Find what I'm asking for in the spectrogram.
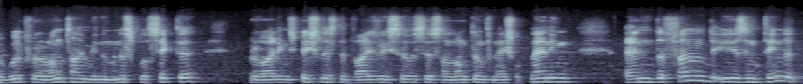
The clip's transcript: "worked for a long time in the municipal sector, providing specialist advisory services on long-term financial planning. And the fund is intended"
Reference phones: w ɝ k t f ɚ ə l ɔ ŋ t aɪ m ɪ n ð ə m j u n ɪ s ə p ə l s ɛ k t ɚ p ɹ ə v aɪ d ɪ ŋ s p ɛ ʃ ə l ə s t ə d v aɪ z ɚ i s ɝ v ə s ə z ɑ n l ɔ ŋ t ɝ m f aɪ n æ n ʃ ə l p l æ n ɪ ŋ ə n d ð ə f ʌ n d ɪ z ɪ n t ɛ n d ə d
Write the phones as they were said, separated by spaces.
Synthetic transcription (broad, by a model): w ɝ k t f ɚ ə l ɔ ŋ t aɪ m ɪ n ð ə m j u n ɪ s ə p ə l s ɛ k t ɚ p ɹ ə v aɪ d ɪ ŋ s p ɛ ʃ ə l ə s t ə d v aɪ z ɚ i s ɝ v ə s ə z n l ɔ ŋ t ɝ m f aɪ n æ n ʃ ə l p l æ n ɪ ŋ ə n ð ə f ʌ n d ɪ z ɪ n t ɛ n d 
